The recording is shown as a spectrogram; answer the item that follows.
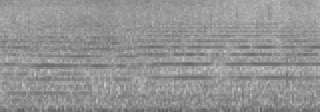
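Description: Orchestral film score with held, steady string tones over a heavy low rumble.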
